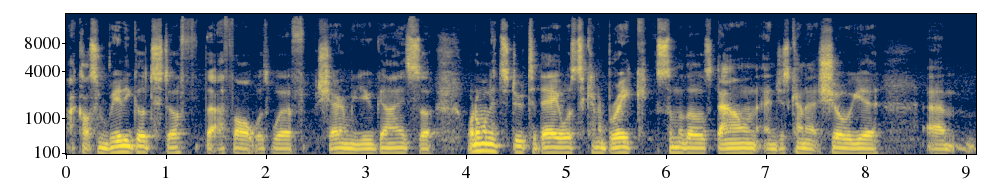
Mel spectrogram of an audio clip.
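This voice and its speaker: A British man talking casually and informally to viewers as a paranormal vlogger, thinking aloud as he explains. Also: deep voice.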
